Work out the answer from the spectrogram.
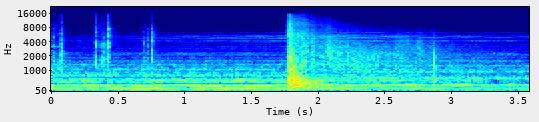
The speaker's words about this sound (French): On lui tira alors une balle à son tour.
